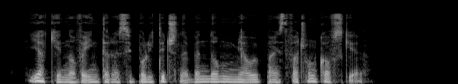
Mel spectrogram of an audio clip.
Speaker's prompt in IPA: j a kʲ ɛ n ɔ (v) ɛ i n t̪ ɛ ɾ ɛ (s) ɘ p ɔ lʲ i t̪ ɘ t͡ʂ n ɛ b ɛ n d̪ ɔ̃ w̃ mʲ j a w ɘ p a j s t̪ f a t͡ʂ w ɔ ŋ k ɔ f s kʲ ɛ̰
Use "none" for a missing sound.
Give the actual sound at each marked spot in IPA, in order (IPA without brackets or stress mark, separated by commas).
v, s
